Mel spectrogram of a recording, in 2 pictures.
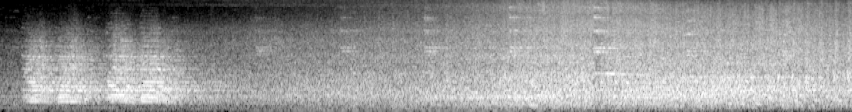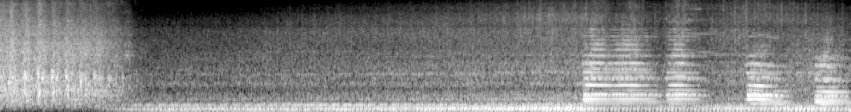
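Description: CSX freight train horn sounding two blasts, then the train passing with a steady rush of wheels on rail. After a sudden cut, CSX wide-cab diesel locomotives rumble low as they pass, and the horn sounds several more blasts near the end.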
